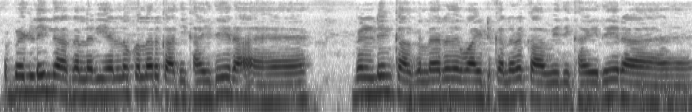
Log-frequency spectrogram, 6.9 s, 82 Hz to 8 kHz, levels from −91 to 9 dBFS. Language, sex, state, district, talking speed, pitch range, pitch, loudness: Hindi, male, Haryana, Charkhi Dadri, 180 wpm, 140-165 Hz, 150 Hz, -14 LUFS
